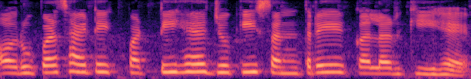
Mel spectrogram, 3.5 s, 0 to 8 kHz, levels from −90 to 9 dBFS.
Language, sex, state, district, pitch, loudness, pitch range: Hindi, female, Bihar, Gopalganj, 260 Hz, -14 LUFS, 235-280 Hz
